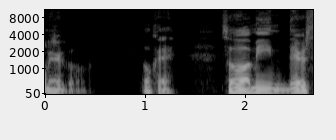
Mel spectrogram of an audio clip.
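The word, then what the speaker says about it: Marigold: it Mari gold marold just like the flower Mar gold Mar gold okay so I mean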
